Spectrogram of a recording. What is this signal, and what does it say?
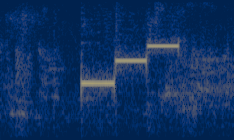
Special information tone, with speech.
